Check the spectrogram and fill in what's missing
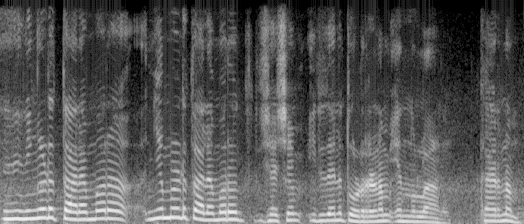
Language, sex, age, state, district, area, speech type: Malayalam, male, 18-30, Kerala, Malappuram, rural, spontaneous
